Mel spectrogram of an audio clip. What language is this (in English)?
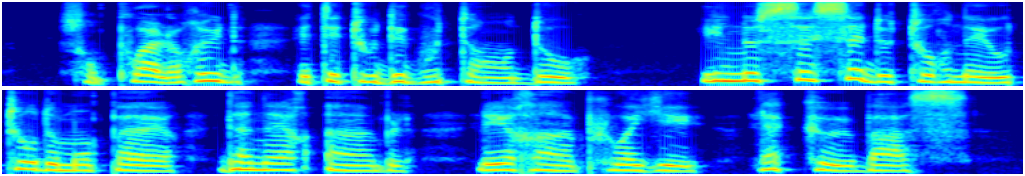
French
